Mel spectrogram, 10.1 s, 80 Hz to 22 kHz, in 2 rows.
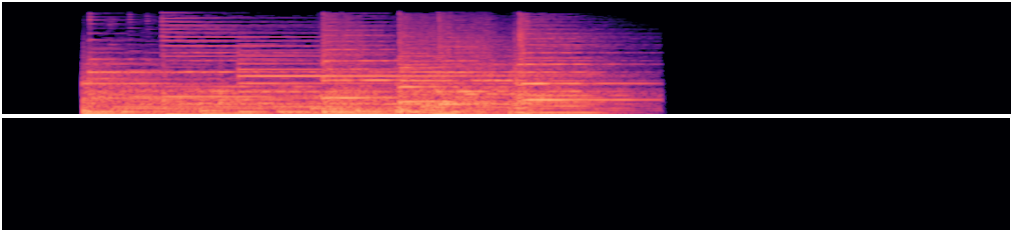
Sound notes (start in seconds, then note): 0.4 upbeat orchestral music; 3.6 silence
